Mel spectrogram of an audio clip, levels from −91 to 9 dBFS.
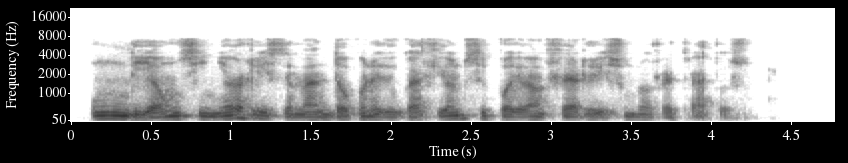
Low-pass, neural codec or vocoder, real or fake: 7.2 kHz; codec, 16 kHz, 16 kbps, FunCodec, trained on LibriTTS, 50 frames a second; fake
